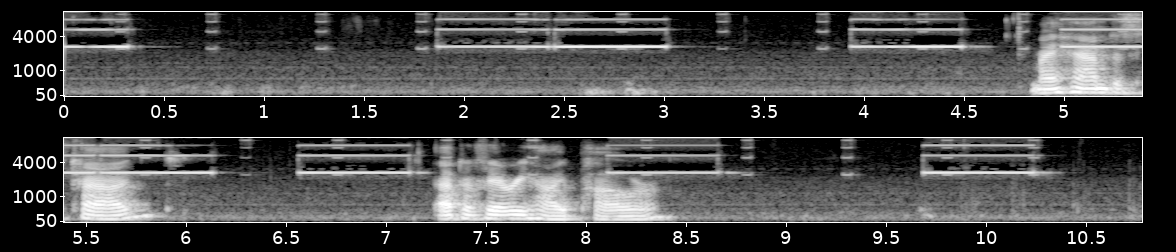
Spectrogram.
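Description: A detector alarm beeps in short evenly spaced bursts, high and thin, cycling on and off throughout; someone talks over parts of it in a quiet room.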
